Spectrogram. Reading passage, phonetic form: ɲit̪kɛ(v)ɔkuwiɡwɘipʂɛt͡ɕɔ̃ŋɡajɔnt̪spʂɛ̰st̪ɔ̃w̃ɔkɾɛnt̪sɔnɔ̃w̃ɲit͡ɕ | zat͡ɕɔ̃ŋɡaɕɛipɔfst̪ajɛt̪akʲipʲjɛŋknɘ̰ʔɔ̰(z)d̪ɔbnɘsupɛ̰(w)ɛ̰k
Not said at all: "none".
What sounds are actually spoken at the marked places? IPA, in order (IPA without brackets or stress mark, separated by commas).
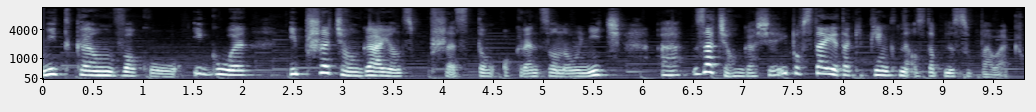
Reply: v, z, w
